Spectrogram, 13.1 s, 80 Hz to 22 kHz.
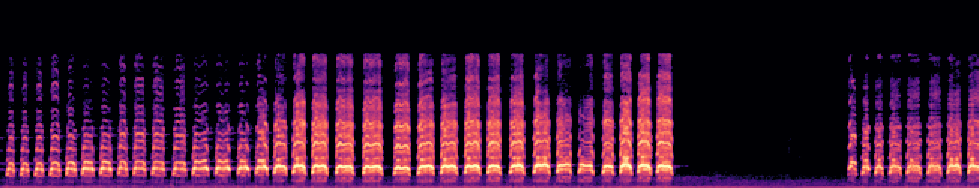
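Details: Osprey chatting at the Charlo nest over dinner, July 15, 2019, afternoon; a long rapid string of about thirty shrill whistled chirps, growing louder, breaks off for two seconds, then resumes.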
